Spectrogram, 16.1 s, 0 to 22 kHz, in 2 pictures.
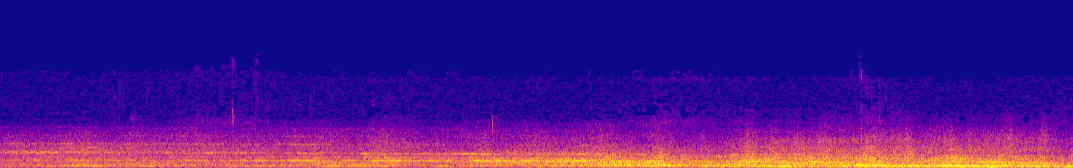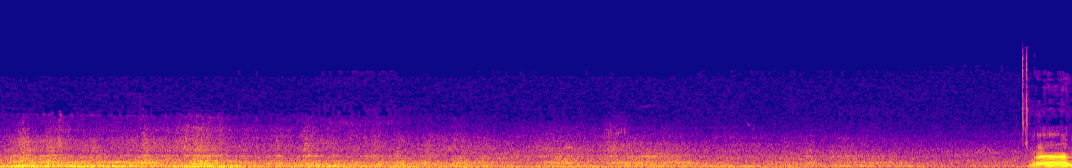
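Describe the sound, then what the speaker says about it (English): A departing airliner on runway 23 left at Manchester Airport gives a steady, moderately distant jet roar that swells gradually and stays broad and continuous, with faint voices and a brief louder knock at the very end. "We do have our first aircraft coming over for a 2-3 left departure."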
